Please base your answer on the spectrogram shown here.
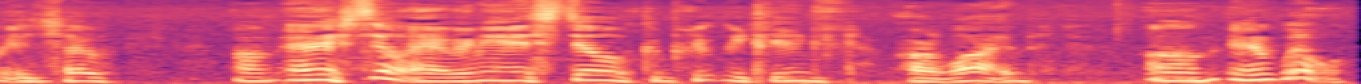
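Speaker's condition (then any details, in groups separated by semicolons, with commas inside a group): Cerebral palsy; present since birth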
